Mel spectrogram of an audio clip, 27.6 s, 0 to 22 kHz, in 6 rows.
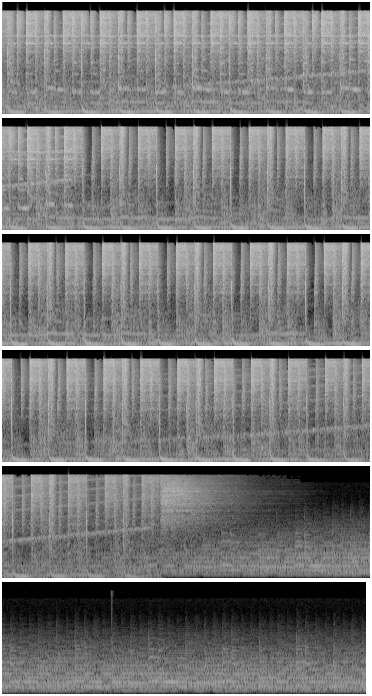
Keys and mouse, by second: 1.0 click, 3.9 space, 4.2 click, 4.4 space, 5.4 click, 10.5 ctrl+-, 12.9 space, 13.0 click, 15.1 space, 15.2 click, 15.3 space, 18.5 -, 23.2 -, 23.4 ctrl+KP_0, 23.7 ctrl+-, 23.9 ctrl+=, 24.2 ctrl+KP_0, 25.7 click, 26.5 ctrl+u.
